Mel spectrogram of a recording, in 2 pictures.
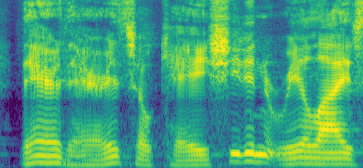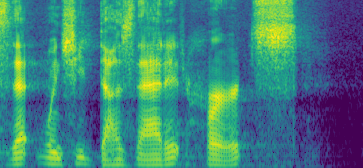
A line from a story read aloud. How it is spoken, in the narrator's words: said comfortingly to the boy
